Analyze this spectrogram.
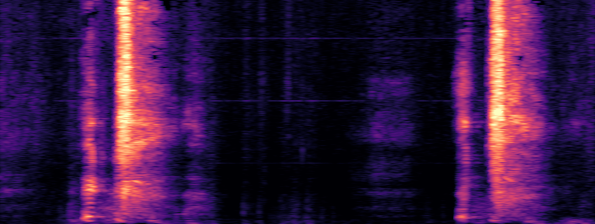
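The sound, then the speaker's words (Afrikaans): A person sneezes twice during a sermon, each sneeze a quick intake of breath followed by a loud, explosive burst, with a quiet pause between them. “ek skies toch, lekker nies ek nou”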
